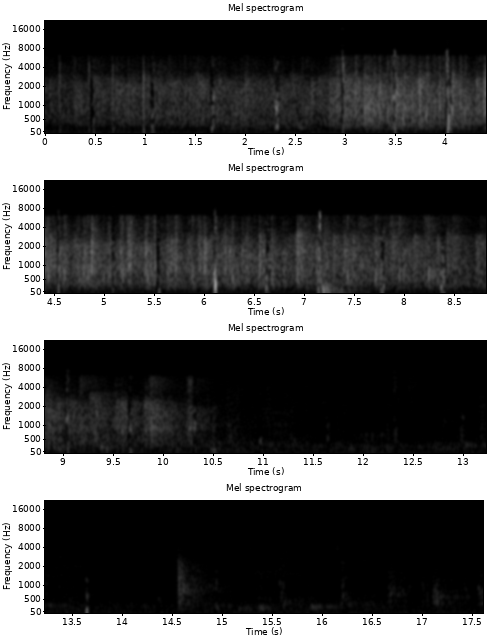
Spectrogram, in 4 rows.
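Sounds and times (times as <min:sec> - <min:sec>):
congregation applauding in church to welcome new members: 0:00.0 - 0:10.6.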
